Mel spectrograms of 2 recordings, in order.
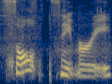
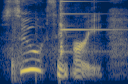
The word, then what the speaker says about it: Sault Ste. Marie: Before we go any further, we had no idea that we were pronouncing the name of the city incorrectly. And last week, a few of our Canadian friends informed us that it's not Sault Ste. Marie, but Sault Ste.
